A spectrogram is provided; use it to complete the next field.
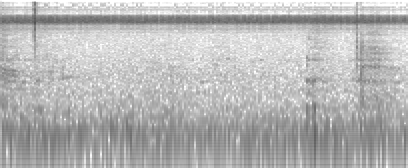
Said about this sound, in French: J'entends les grillons, d'accord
